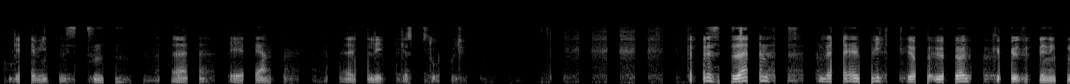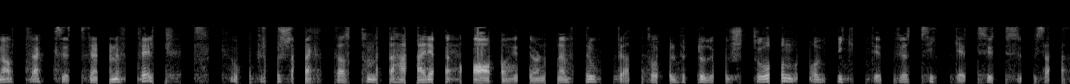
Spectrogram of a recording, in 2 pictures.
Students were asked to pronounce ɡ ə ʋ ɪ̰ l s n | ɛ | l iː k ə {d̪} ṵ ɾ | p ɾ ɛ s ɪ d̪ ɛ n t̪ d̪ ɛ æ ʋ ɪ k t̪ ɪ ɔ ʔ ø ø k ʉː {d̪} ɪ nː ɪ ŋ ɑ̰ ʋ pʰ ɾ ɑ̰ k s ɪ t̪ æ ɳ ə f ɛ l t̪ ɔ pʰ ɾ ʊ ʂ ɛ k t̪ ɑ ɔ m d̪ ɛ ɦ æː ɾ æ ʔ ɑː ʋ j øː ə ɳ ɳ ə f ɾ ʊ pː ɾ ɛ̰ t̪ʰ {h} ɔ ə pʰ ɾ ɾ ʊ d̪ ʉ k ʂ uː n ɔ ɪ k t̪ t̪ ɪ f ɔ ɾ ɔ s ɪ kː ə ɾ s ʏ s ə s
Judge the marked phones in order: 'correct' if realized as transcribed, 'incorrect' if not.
incorrect: t̪, incorrect: t̪, correct

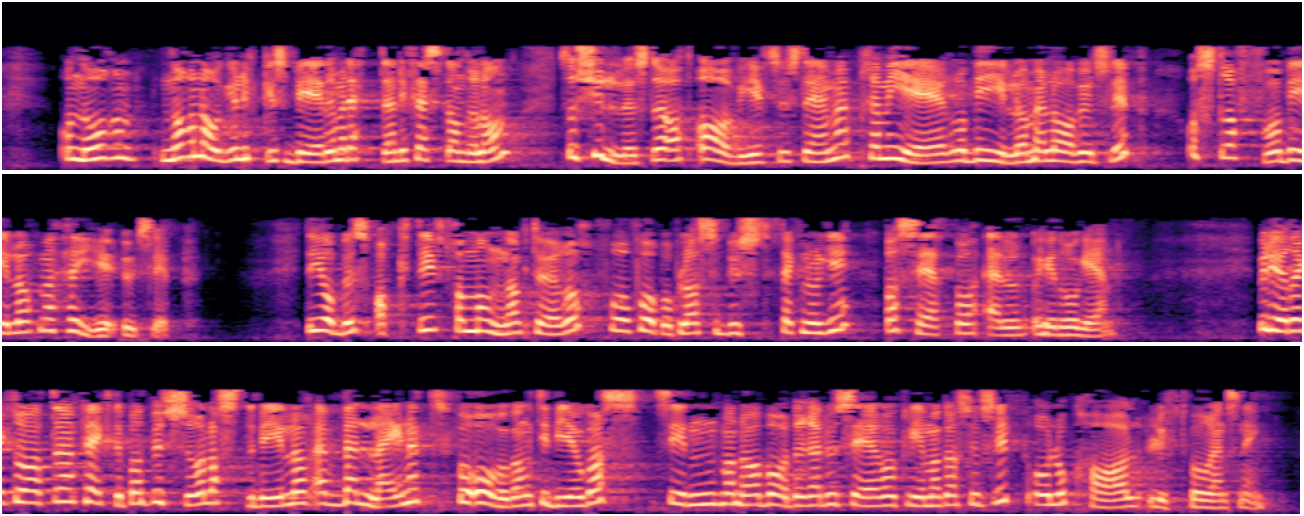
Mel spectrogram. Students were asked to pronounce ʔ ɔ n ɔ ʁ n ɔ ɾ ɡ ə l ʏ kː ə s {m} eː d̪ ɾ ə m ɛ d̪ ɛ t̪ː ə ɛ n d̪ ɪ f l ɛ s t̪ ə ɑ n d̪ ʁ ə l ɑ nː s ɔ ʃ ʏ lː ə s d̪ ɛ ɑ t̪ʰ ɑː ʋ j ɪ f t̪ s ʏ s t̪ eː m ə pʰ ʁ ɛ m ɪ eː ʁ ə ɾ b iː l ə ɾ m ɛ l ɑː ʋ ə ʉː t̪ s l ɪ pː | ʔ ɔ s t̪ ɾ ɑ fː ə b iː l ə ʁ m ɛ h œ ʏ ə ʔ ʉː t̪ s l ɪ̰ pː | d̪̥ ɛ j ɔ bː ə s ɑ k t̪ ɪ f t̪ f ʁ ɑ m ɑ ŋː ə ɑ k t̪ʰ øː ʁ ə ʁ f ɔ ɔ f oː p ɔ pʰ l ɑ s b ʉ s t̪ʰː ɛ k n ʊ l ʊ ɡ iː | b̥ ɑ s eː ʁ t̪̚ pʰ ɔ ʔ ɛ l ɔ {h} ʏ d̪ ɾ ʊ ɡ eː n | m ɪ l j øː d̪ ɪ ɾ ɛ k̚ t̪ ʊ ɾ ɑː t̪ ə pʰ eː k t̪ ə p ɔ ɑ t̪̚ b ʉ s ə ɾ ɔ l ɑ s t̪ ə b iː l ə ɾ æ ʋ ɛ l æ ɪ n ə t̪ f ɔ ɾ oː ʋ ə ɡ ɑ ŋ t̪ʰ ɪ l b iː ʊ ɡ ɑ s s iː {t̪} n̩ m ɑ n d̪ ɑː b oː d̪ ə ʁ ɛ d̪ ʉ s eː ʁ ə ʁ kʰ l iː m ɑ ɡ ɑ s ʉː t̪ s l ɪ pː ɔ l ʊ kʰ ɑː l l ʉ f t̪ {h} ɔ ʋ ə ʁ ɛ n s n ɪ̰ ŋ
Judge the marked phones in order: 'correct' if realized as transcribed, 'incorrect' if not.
incorrect: b, correct, incorrect: d̪, incorrect: f

